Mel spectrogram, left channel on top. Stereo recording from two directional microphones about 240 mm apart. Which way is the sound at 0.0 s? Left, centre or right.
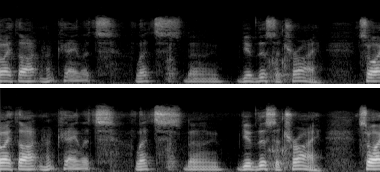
Right.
